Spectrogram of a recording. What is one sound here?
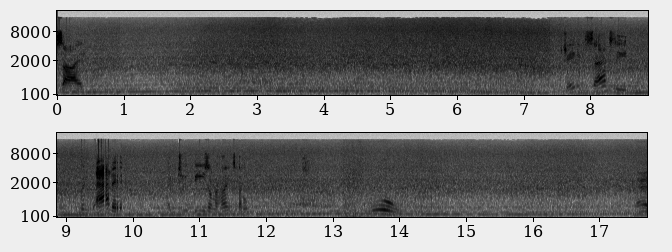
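Racing car engines drone steadily.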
